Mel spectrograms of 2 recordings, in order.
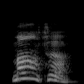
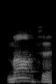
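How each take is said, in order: First: High, loud cry of a name; shouting. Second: Said in the usual way. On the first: A narrator's reading. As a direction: shout the name in sudden realisation. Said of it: "she shouted". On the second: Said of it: "he said".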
